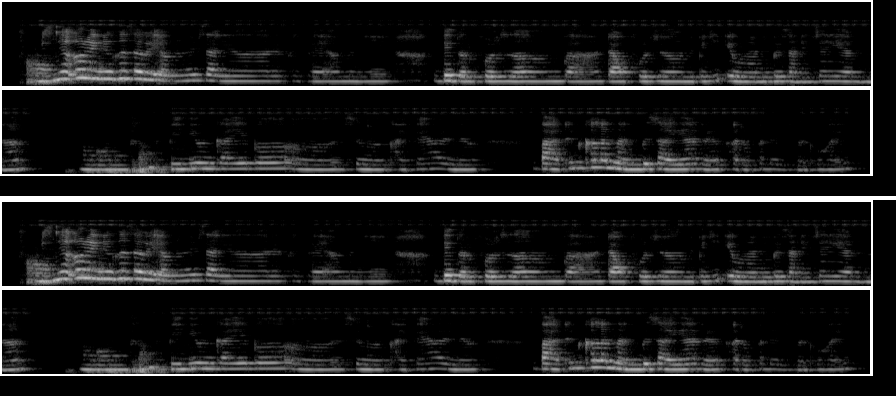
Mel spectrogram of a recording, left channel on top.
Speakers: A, on the left; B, on the right.
A: औ
B: बिदिनो ओरैनो गोजा एवनानै जायो आरो खायफाया माने बेदर फोरजों बा दाउफोरजों बेबायदि एवनानैबो जानाय जायो आरोना
A: नंगौ नोंथां
B: बेनि अनगायैबो ओ जोङो खायफाया ओरैनो बाथोन खालामनानैबो जायो आरो खारौ खानदाय बिबारखौहाय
